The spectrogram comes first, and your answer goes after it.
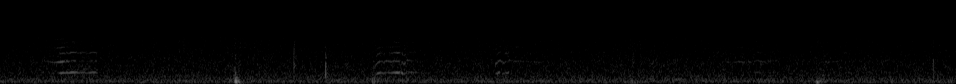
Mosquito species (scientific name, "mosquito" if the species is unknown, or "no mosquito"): Anopheles gambiae s.s.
